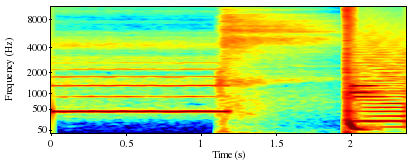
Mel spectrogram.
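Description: A single steady humming tone that slides up into pitch, holds for about a second and cuts off. A fading whoosh follows.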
